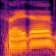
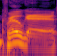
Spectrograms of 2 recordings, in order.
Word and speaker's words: Kroger: name right it it's it's pronounced Krager but it's spelled Kroger Kroger so why is it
